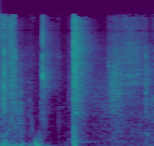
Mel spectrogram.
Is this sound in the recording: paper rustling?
yes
